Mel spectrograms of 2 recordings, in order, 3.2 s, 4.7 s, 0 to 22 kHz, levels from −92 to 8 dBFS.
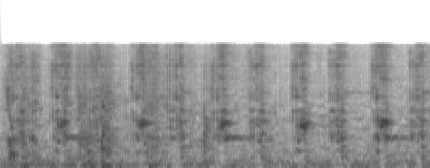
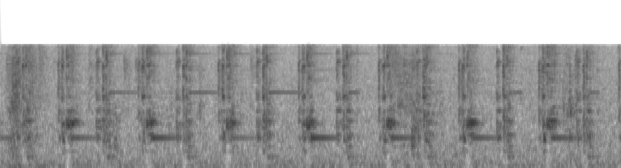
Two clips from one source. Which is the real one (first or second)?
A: second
